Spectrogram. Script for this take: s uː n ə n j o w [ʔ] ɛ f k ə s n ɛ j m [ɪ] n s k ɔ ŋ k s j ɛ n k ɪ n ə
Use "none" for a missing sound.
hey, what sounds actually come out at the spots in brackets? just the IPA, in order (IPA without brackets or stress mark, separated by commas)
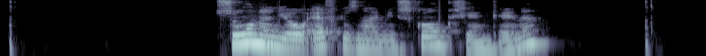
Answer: ʔ, i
